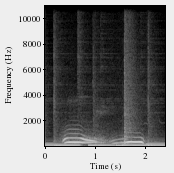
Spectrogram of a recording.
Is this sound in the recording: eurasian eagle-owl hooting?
yes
